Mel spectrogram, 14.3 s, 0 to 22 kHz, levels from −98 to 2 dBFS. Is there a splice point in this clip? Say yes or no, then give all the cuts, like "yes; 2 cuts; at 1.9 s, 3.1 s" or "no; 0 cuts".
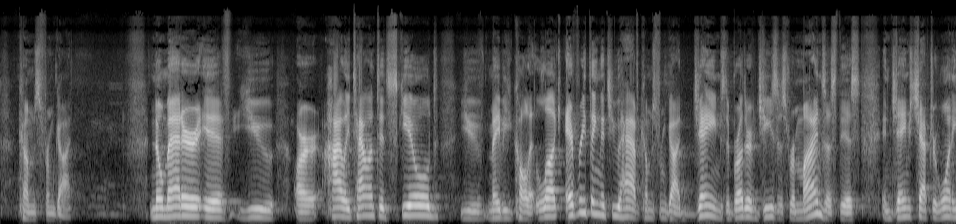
no; 0 cuts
